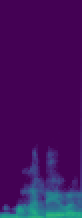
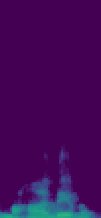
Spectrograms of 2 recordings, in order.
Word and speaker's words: Mahadeva: Some people might pronounce it Mahadeva. It's actually Mahadeva, the great Lord, the greatest of the Lords, you can say.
